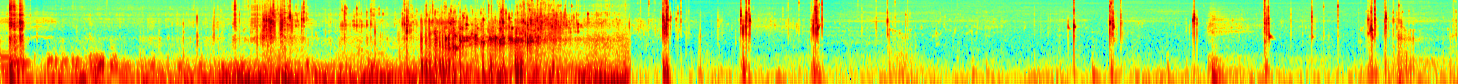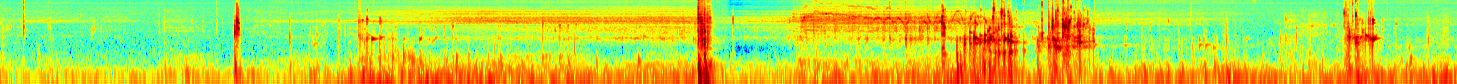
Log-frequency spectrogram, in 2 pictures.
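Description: Underwater sound of a speargun shot at a wahoo: a sharp crack, then several seconds of loud, low churning water rush. After that, scattered sharp clicks over quiet water and, later, two spells of hissing, bubbling water noise.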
